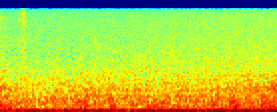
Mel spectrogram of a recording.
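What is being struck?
Nothing is struck.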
